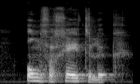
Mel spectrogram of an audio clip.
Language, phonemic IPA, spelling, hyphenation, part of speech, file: Dutch, /ˌɔn.vərˈɣeː.tə.lək/, onvergetelijk, on‧ver‧ge‧te‧lijk, adjective, Nl-onvergetelijk.ogg
- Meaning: unforgettable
